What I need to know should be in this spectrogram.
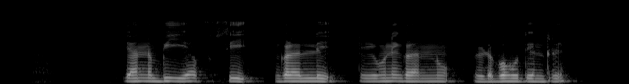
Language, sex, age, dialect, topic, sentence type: Kannada, male, 18-24, Dharwad Kannada, banking, question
